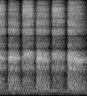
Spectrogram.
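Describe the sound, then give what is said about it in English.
Fast, panicked breathing with sharp gasps, about five or six rapid breaths in under two seconds, loud, with no talking; Hissyfit in a heightened state of alarm as he sinks into a dark sinkhole of wet sand. “He was in a heightened state of alarm, and his breathing was fast.”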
